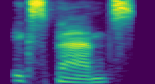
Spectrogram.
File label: "expanse", Indian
